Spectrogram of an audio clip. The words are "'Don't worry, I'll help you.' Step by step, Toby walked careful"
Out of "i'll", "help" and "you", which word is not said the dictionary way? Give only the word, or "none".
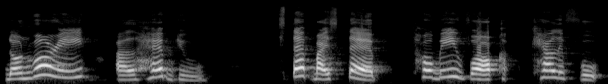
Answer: help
